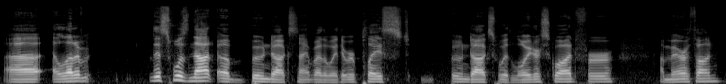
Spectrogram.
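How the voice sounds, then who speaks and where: A man hosting a casual podcast, reading out a list of figures in a steady way and laughing easily. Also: mid-range voice, moderate pace, clear, resonant tone, no room sound. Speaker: podcast host reading ratings.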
